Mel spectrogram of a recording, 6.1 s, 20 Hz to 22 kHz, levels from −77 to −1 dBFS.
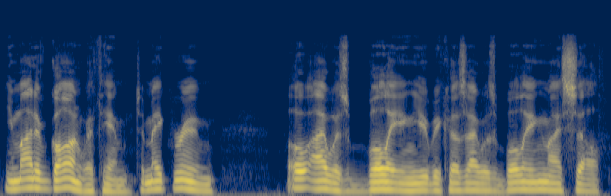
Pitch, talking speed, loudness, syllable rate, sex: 110 Hz, 185 wpm, -16 LUFS, 4.6 syllables/s, male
